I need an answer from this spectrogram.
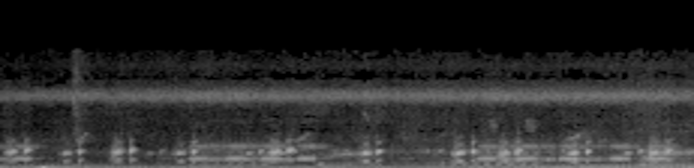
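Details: Frogs calling at night in the rain: a dense chorus of short, bright croaks overlapping one another, scattered quick clicks and chirps, over a steady hiss and a faint low rumble.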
